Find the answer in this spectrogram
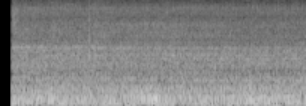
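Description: Steady engine and road hum of a car, heard from inside the cabin.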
